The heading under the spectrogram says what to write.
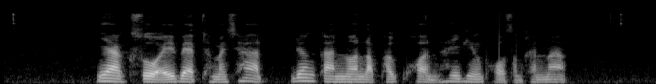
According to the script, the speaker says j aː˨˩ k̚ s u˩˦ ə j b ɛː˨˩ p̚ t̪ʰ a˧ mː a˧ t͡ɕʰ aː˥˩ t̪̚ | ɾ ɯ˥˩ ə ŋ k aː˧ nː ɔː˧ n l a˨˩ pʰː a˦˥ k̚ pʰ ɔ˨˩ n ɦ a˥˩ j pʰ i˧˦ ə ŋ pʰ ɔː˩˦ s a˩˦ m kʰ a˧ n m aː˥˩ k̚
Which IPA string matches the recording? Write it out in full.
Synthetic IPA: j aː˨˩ k̚ s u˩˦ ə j b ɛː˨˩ p̚ t̪ʰ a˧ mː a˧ t͡ɕʰ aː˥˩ t̪̚ | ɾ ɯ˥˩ ə ŋ k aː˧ nː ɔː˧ n l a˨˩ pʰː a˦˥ k̚ pʰ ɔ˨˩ n ɦ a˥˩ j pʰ i˧˦ ə ŋ pʰ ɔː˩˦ s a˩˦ m kʰ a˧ n m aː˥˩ k̚

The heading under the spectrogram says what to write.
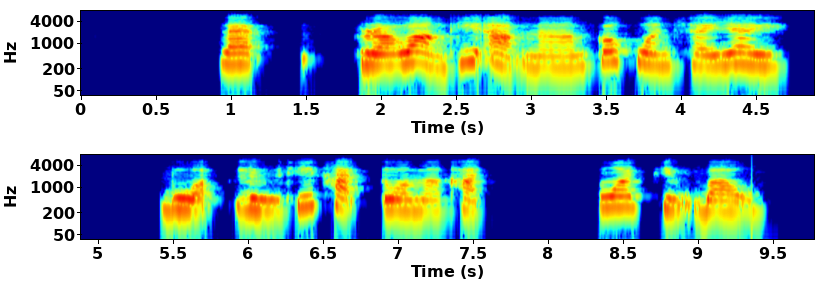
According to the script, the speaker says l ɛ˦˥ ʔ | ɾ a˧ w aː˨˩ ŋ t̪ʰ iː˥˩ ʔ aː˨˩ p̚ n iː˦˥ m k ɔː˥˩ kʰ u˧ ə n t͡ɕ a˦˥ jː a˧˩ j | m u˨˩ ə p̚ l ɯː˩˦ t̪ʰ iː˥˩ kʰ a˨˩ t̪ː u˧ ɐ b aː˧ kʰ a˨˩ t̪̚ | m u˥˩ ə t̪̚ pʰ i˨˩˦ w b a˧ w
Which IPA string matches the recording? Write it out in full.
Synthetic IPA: l ɛ˦˥ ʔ | ɾ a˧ w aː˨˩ ŋ t̪ʰ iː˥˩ ʔ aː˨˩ p̚ n aː˦˥ m k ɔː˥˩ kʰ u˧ ə n t͡ɕʰ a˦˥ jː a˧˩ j | b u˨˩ ə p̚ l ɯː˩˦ t̪ʰ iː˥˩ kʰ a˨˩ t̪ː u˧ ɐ m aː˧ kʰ a˨˩ t̪̚ | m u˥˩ ə t̪̚ pʰ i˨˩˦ w b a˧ w

